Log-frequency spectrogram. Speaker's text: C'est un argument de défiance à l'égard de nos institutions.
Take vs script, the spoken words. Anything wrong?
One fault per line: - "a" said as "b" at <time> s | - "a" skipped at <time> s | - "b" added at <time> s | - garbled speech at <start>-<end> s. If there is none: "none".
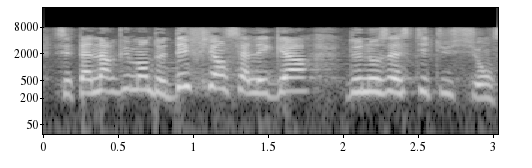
none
